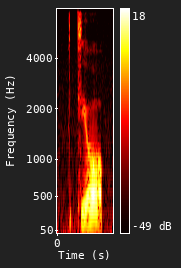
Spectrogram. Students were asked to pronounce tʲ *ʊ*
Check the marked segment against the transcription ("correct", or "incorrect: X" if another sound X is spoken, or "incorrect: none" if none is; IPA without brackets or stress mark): incorrect: ɔ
